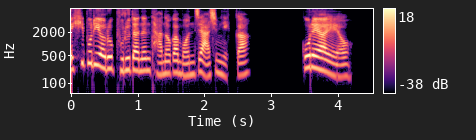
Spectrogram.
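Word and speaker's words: Korea: 꼬레아예요. 발음이 완전히 똑같습니다.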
